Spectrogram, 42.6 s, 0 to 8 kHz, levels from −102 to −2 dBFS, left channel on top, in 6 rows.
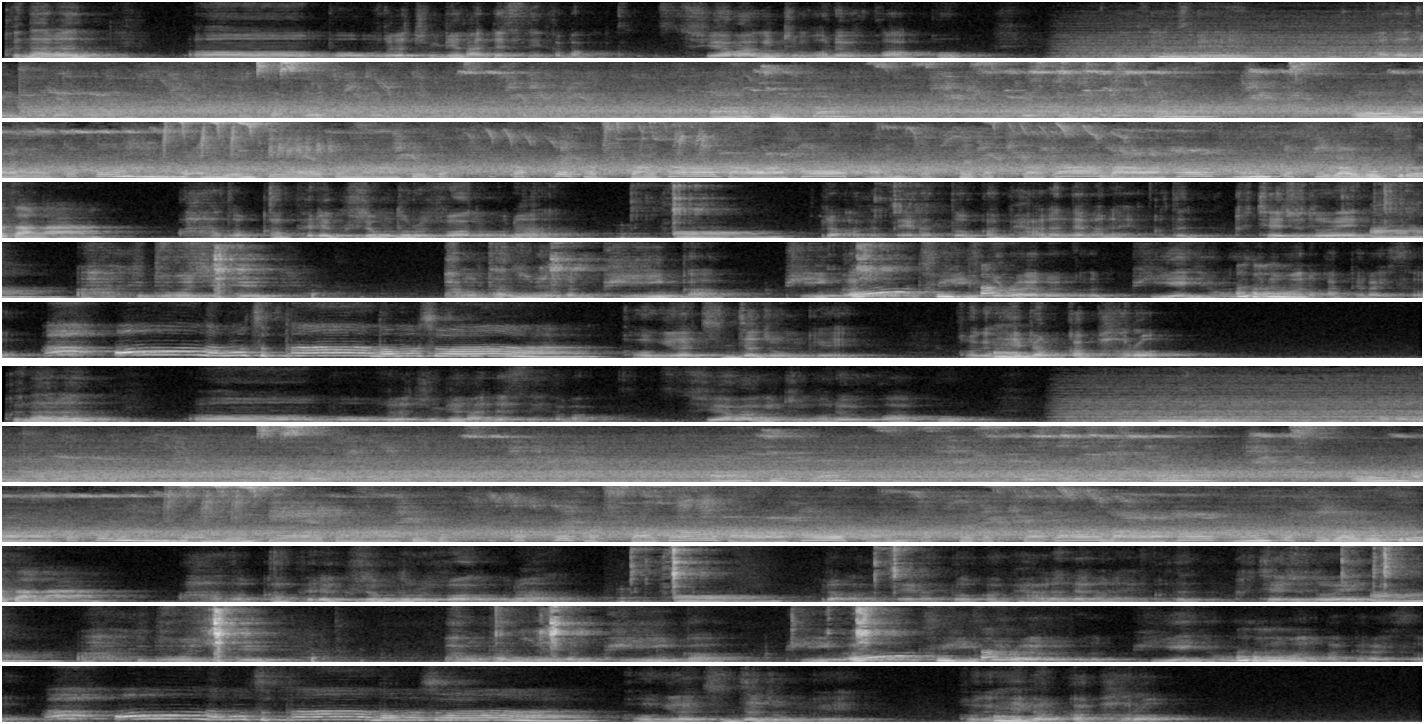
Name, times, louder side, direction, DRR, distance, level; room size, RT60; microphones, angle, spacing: voice 1, 0.0-0.6 0.9-2.9 3.4-4.8 5.6-6.2 6.8-9.8 11.5-11.7 12.2-13.2 22.2-24.1 25.4-27.3 27.6-28.4 28.8-29.9 30.6-32.0 32.3-35.6 38.7-39.8 40.3-41.3, left 1 dB, 85° left, 7 dB, 4.2 m, -38 dB
sound 1, 5.2-16.9, right 2 dB, 20° right, 4.5 m, -41 dB
Bird vocalization bird call bird song, 7.2-21.3, left 2 dB, 50° left, 4.9 m, -36 dB
voice 2, 10.6-11.4 12.9-13.2 13.8-21.8 24.7-25.2 28.1-28.7 32.6-33.4 34.6-35.0 35.7-38.5 40.5-40.7, left 2 dB, 65° left, 6 dB, 1.7 m, -29 dB
sound 2, 24.3-33.8, right 12 dB, 75° right, 1.5 m, -36 dB
22.0 x 14.5 x 9.9 m, 0.67 s
head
